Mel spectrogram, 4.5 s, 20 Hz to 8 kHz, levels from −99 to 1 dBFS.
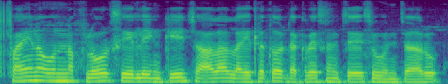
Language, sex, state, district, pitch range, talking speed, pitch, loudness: Telugu, male, Telangana, Hyderabad, 110-130 Hz, 135 wpm, 120 Hz, -15 LUFS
